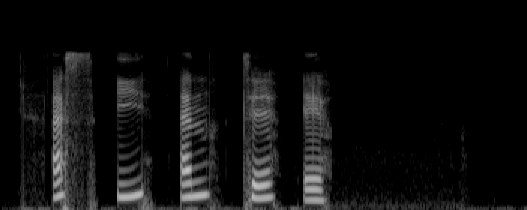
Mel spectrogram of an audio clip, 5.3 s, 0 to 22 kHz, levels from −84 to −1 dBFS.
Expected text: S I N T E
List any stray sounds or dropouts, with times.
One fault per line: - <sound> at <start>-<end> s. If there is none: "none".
none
